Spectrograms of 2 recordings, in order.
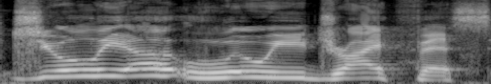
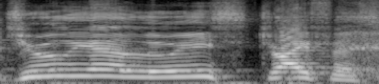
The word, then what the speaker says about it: Julia Louis-Dreyfus: it is it is Julia Louis-Dreyfus yes no you don't pronounce the s you don't no it's like Illinois yeah yeah have you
